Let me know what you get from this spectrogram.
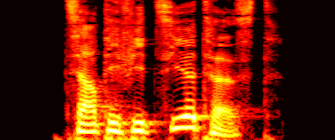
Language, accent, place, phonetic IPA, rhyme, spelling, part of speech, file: German, Germany, Berlin, [t͡sɛʁtifiˈt͡siːɐ̯təst], -iːɐ̯təst, zertifiziertest, verb, De-zertifiziertest.ogg
- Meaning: inflection of zertifizieren: 1. second-person singular preterite 2. second-person singular subjunctive II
